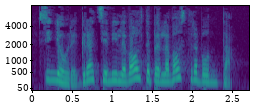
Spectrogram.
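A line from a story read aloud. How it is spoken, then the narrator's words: Exclaimed. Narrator (Italian): esclamò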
